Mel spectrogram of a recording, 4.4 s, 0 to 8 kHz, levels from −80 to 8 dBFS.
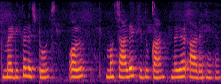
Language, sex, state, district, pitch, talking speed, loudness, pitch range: Hindi, female, Bihar, West Champaran, 250 Hz, 135 wpm, -15 LUFS, 240-265 Hz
